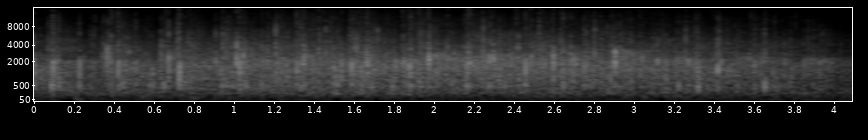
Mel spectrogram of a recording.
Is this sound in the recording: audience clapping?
yes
